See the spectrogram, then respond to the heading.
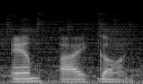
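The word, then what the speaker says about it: Amigone: Phát âm theo nghĩa đen là Am I Gone?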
